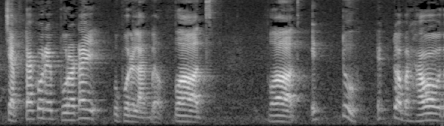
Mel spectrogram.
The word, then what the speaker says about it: ضاد: দাঁতের গোড়ায় লাগবে ضاد, আর এখানে ضاد বলার সময় এটাকে পুরো চ্যাপ্টা করে জিহ্বার আগাটা চ্যাপ্টা করে পুরোটাই উপরে লাগবে ضاد ضاد, একটু একটু আবার হাওয়াও থাকবে ওখানে, একটু একটু খোলাও থাকবে।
